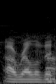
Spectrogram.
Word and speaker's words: AhRelevant: and i know who irrelevant is the actual word irrelevant was taken and i like it so it's pronounced exactly like the word irrelevant like somebody is a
